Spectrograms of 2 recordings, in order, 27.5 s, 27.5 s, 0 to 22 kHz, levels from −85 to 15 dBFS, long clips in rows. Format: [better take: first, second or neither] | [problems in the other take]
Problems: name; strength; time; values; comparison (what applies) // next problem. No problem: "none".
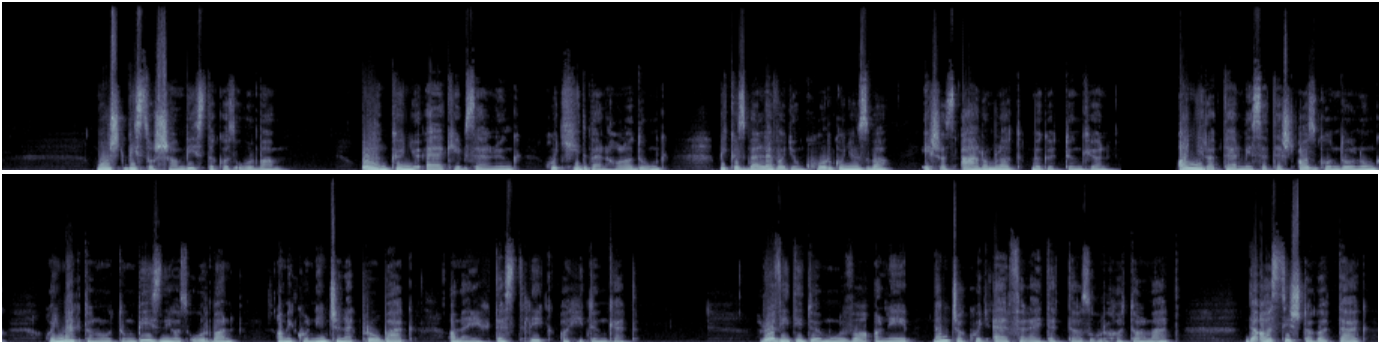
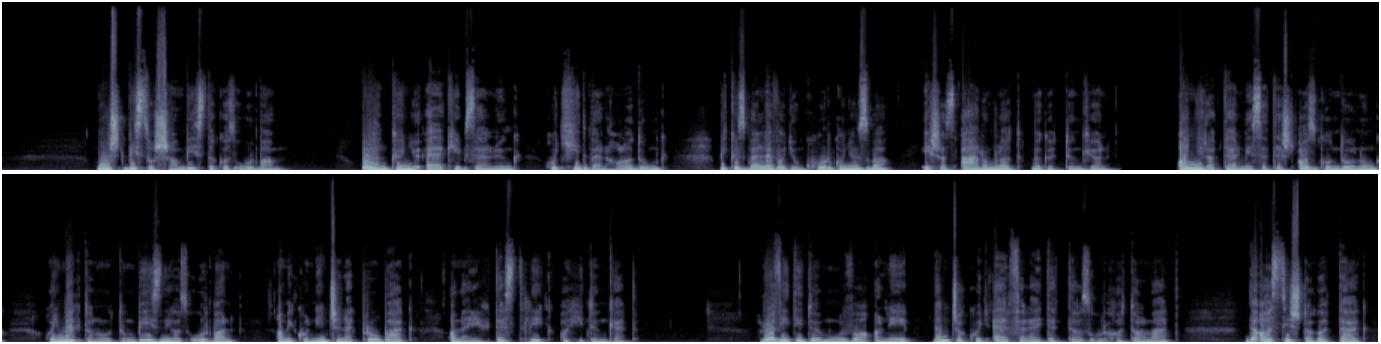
neither | distortion; slight; 10 dB below the speech; the same in both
